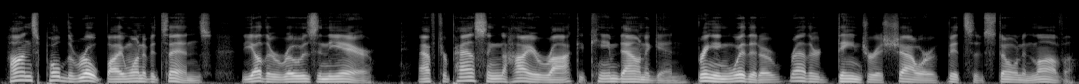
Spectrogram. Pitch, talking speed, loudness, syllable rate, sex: 120 Hz, 205 wpm, -18 LUFS, 5.2 syllables/s, male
